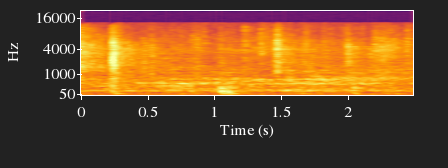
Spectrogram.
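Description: Quiet meeting-room ambience with a few light clicks and paper rustles, including a sharp click at the start and another about a second and a half in, over a faint murmur of background voices.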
